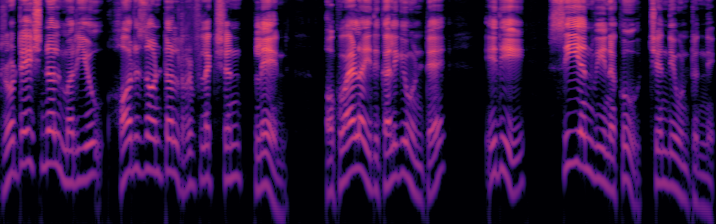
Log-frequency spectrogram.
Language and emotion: Telugu, neutral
